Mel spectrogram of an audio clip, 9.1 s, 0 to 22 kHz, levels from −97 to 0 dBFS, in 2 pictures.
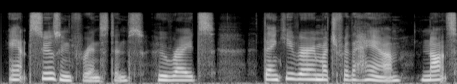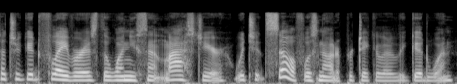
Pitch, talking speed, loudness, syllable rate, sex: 200 Hz, 215 wpm, -19 LUFS, 5.6 syllables/s, female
